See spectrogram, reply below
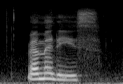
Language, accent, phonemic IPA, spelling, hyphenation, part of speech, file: English, US, /ˈɹɛmədiz/, remedies, rem‧e‧dies, noun / verb, En-us-remedies.ogg
- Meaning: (noun) plural of remedy; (verb) third-person singular simple present indicative of remedy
